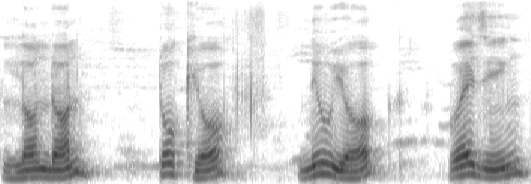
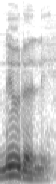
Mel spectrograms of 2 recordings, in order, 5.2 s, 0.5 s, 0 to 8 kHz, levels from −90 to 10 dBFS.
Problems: continuous background conversations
